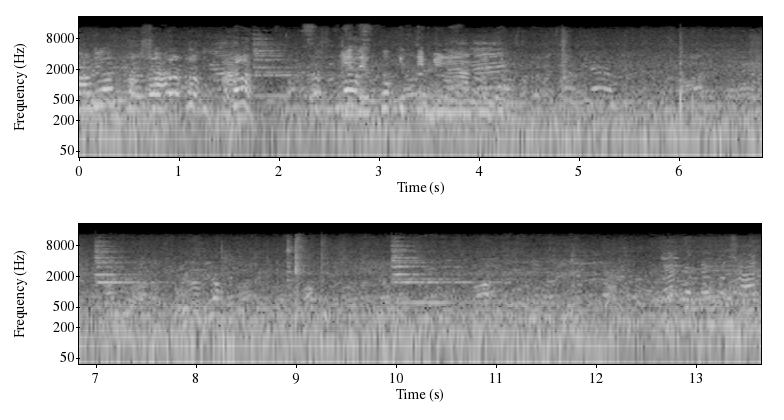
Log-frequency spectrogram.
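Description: A crowd chatters and murmurs nearby outdoors.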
